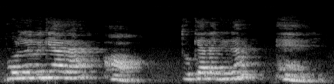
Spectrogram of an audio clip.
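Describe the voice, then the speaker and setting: A woman's voice: sits high, lively intonation, moderate pace, darkish tone, muffled recording. A woman teacher giving a grammar lesson, asking the class questions and answering them herself. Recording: very echoey room, faint noise.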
